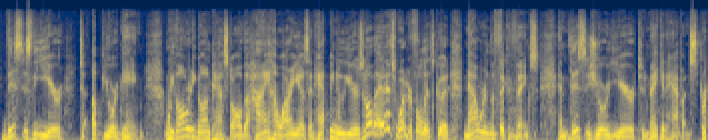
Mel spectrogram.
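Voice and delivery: very loud, sped-up, rushed delivery. Playing back their own MP3 recording for listeners: sped-up speech. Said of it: "You notice I am talking faster there".

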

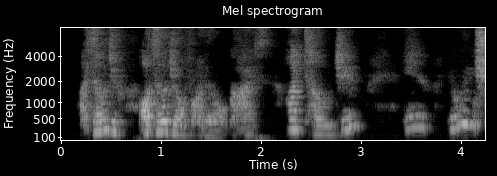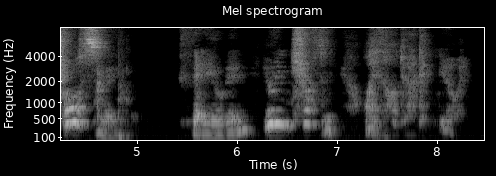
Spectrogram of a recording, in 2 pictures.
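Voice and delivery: nervous, jittery character voice. Game narrator voicing a skittish man pressed against a gruff man, skittish man's voice. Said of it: "A skittish man, literally scratching his neck, with long neck and very, very small face, with blonde, dirty blonde hair, but it's always so wet from the amount of sweat that comes out from this man".

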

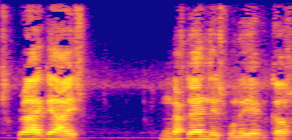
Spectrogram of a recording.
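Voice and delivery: talking while still chewing, mouth full of food. Wrapping up a food review video for viewers, talking while still chewing. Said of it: "still chewing".

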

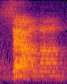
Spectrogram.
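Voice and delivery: loud, sassy, barked delivery.

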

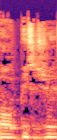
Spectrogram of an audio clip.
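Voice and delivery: mimicked muttering under breath. Telling about a rude man in a confrontation, imitating mumbling under breath. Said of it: "he's mumbling under his breath".

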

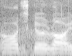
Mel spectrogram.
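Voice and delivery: ordinary talk, nothing marked

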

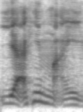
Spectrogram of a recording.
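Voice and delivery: acted, snippy, bitchy, sassy, catty tone. Imitating the other speaker's reply: imitating a sassy reply. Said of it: "Why did she make me sound so".

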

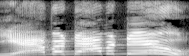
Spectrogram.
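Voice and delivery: shrill, very high, rough, swooping dying scream. Describing rats that scream when killed: imitating a rat's dying scream. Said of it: "final scream of".

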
